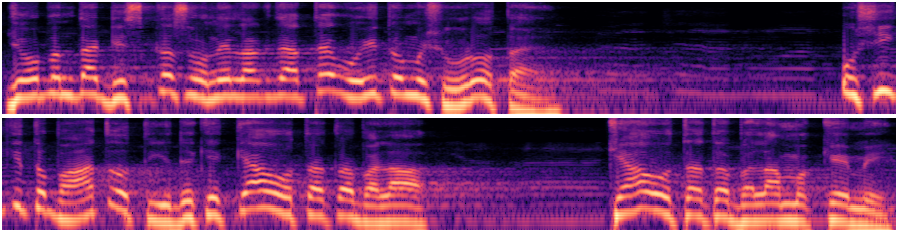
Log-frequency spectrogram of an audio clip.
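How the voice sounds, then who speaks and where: A man speaks with a high pitch and lively intonation, his loudness very even. Music plays in the background. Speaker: Islamic preacher. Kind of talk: Islamic sermon (bayan) with storytelling. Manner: emotive, preaching.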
